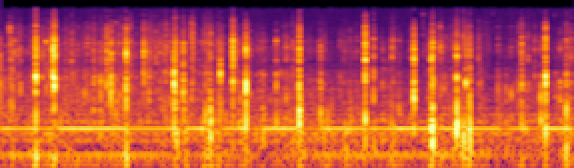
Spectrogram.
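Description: Irregular small plastic clicks and ticks as a Frigidaire oven controller board's plastic housing is pried open with a small tool and handled, over a faint steady hum.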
